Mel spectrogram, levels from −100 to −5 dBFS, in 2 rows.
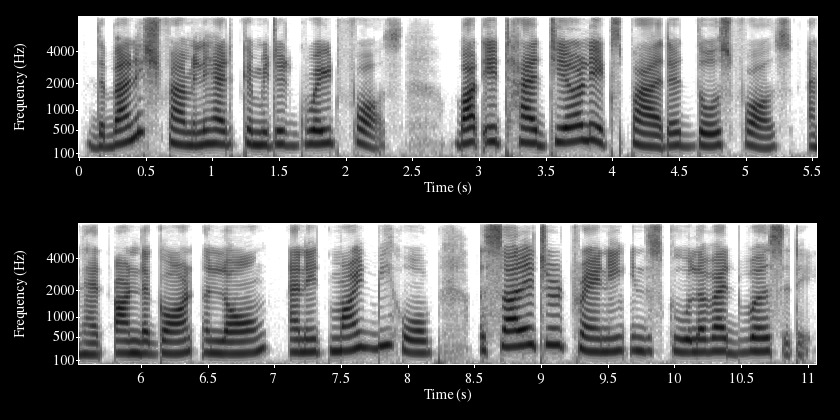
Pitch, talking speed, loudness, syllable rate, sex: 245 Hz, 175 wpm, -18 LUFS, 5.3 syllables/s, female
